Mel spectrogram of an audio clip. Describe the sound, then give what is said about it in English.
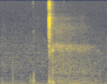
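A tongue click made right into the microphone: one sharp, bright click stands alone, preceded by a faint softer tick and followed by quiet background. “As I click my tongue into the microphone like a true professional would”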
